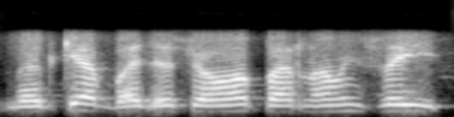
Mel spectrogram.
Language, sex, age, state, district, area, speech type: Kashmiri, male, 30-45, Jammu and Kashmir, Srinagar, urban, conversation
